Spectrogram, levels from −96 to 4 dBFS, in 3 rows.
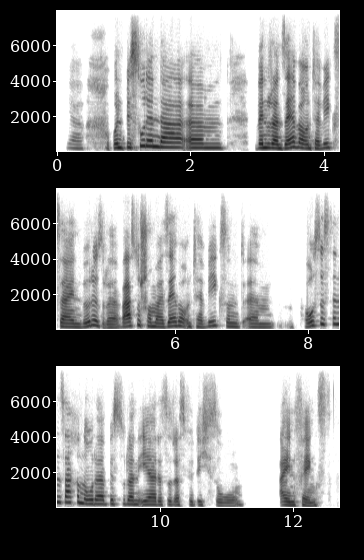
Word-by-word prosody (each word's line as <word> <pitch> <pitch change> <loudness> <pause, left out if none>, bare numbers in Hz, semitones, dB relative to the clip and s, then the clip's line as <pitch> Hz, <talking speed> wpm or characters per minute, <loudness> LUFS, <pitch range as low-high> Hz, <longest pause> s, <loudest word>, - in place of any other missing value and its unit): Ja, 205 -3 -16 0.4
und 230 0 +3
bist 240 +1 -1
du 335 - +6
denn 315 -3 +6
da, 260 -3 +4
ähm, 230 -2 -2 0.4
wenn 230 0 +5
du 235 - +3
dann 215 -3 +6
selber 235 +2 +4
unterwegs 215 +3 -2
sein 185 -4 0
würdest 230 +5 0
oder 160 -1 -5
warst 215 +3 +4
du 275 - -2
schon 220 -5 -3
mal 185 -2 -1
selber 220 +1 0
unterwegs 195 +5 -7
und, 190 -2 -5
ähm, 170 -1 -7 0.4
postest 250 - -3
denn 325 -1 +1
Sachen 310 -3 0
oder 230 -1 +1
bist 225 +1 -9
du 220 - -14
dann 205 -1 0
eher, 195 0 0
dass 185 0 -8
du 190 - -7
das 180 0 -7
für 175 -3 -11
dich 180 0 -11
so 150 +2 -10 0.6
einfängst? 165 -2 -3
215 Hz, 180 wpm, -19 LUFS, 185-235 Hz, 0.6 s, du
